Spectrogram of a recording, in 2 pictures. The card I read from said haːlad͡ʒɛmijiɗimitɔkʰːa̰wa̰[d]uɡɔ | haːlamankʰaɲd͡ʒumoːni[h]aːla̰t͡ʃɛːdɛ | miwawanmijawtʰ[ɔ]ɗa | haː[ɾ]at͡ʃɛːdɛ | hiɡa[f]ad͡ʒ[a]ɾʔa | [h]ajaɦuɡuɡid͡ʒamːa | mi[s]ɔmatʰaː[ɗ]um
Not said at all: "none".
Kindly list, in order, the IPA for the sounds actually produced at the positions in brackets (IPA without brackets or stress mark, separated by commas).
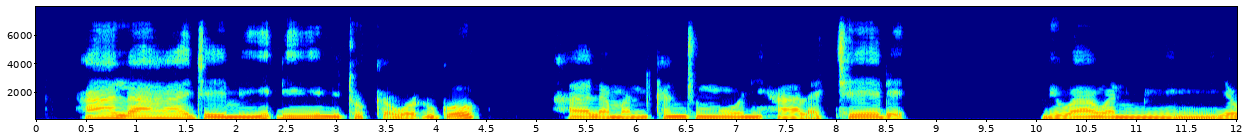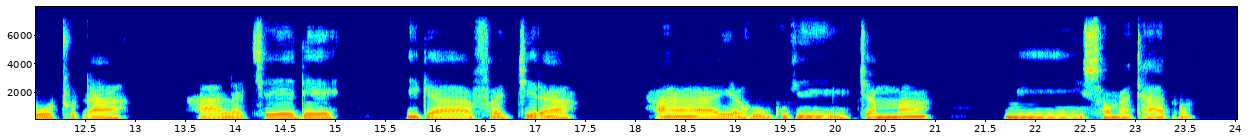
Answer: ɗ, h, u, l, f, i, h, s, ɗ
